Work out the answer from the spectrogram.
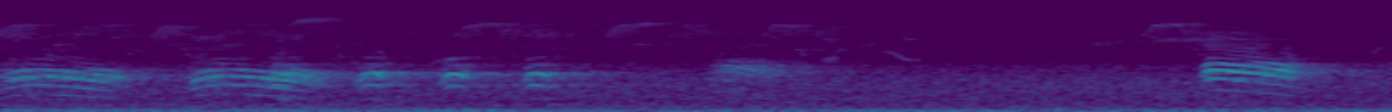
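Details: About twenty large-billed crows gather to mob a northern goshawk, giving a quick run of harsh, hoarse caws for about three seconds, then one more loud caw, over steady outdoor hiss.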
